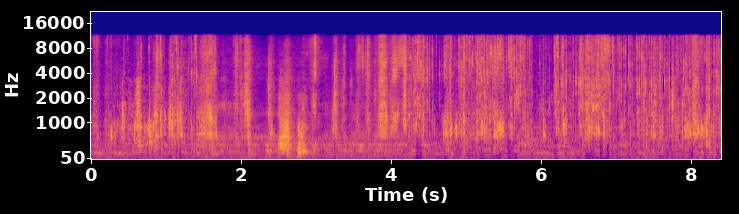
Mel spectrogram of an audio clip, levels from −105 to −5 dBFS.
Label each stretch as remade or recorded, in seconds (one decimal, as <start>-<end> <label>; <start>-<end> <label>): 0.0-1.5 recorded; 1.5-4.2 remade; 4.2-8.4 recorded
